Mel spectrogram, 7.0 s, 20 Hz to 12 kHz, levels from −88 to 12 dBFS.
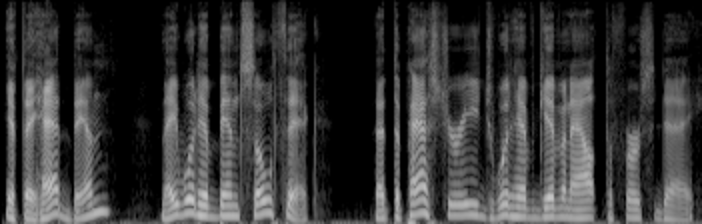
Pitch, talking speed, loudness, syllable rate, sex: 140 Hz, 170 wpm, -21 LUFS, 4.1 syllables/s, male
